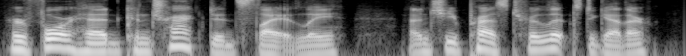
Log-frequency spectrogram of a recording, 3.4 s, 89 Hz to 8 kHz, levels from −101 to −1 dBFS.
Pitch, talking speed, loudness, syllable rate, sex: 130 Hz, 175 wpm, -19 LUFS, 6.3 syllables/s, male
